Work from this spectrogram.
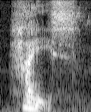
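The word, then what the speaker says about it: Arrais: pronouncing his name, because if you look at his name, it doesn't sound like that. He's from Brazil, and he has a beautiful accent when he speaks English. I'm sure he speaks many other languages, including Portuguese, which is what they speak in Brazil, and it's pronounced Hayes.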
